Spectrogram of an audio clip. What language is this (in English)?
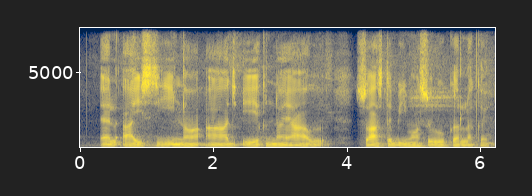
Maithili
